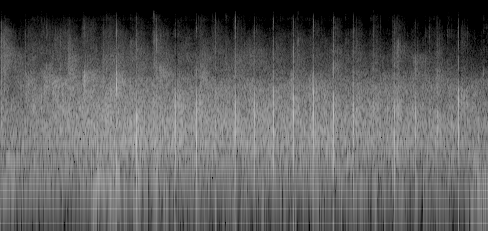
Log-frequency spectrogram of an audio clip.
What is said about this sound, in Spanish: Hoy es el día del monaguillo. En muchos lugares lo celebran. Vamos a darles un aplauso a los monaguillos.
